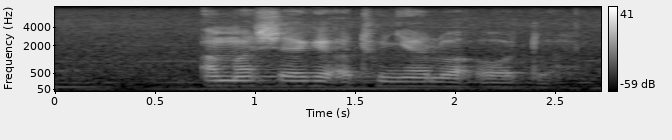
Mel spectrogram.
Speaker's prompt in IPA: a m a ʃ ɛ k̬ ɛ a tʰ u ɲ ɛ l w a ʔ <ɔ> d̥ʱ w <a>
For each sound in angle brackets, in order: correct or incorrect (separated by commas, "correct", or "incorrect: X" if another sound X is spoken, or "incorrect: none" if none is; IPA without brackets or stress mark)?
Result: incorrect: ɔː, correct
